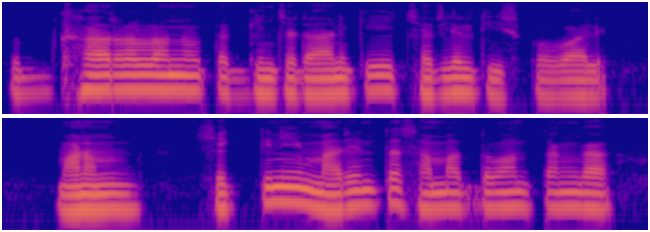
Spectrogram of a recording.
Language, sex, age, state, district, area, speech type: Telugu, male, 30-45, Andhra Pradesh, East Godavari, rural, spontaneous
